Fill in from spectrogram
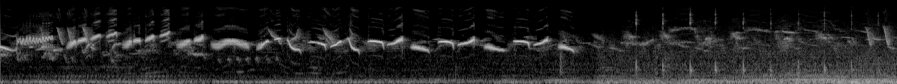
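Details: Chinese hwamei with fanned tail sings a long, even series of about twenty bright whistled notes, each a quick wavering slur, before the song fades into quieter scattered notes and clicks.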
